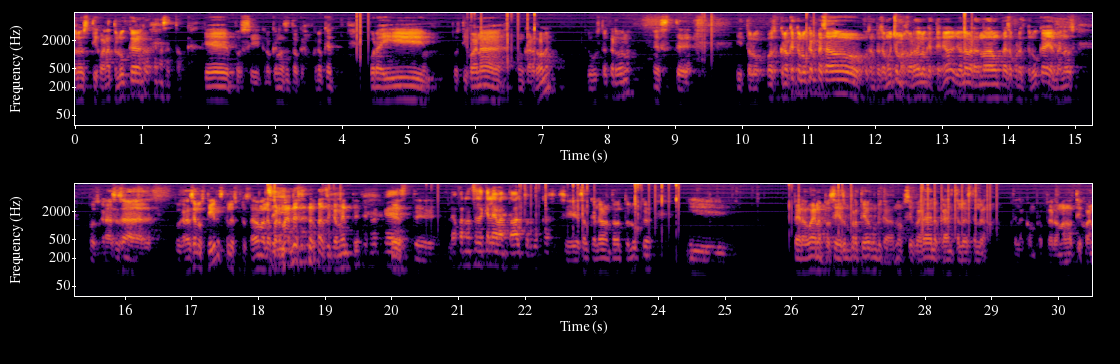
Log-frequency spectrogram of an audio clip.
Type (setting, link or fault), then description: fault, poor sound quality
